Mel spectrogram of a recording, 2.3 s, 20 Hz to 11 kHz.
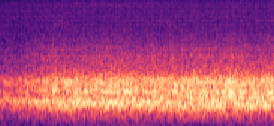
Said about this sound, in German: Der Lärm ist ohrenbetäubend, als sich 8600 Kilo Alkohol und flüssiger Sauerstoff entzünden. Mit 650.000 PS schießt die Rakete schließlich in den Himmel.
